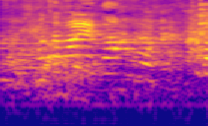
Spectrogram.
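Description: Indistinct overlapping chatter of several people talking in a large room.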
